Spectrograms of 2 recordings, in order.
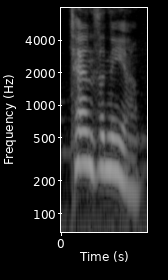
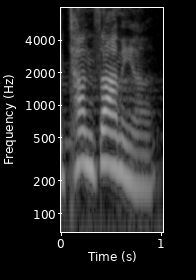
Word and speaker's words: Tanzania: we went off to mugumu Tanzania or Tanzania as is the correct way to say it so um here here's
